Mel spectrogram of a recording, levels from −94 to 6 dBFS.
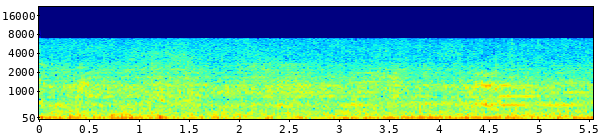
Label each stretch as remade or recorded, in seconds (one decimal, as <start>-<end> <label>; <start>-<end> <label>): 0.0-2.8 remade; 2.8-3.5 recorded; 3.5-4.6 remade; 4.6-5.5 recorded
